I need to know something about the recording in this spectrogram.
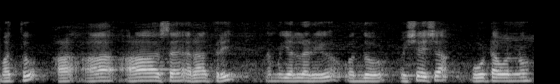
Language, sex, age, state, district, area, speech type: Kannada, male, 45-60, Karnataka, Dakshina Kannada, rural, spontaneous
